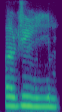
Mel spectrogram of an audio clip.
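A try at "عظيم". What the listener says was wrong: हाँ, अज़ीम। ज़ो हैवी करके, ज़ो हैवी लेटर है, अज़ीम।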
